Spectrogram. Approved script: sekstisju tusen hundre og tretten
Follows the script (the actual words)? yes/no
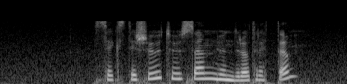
yes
